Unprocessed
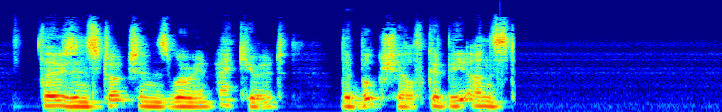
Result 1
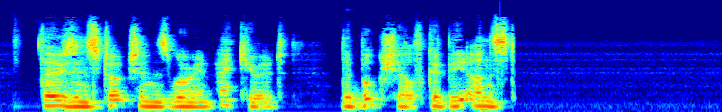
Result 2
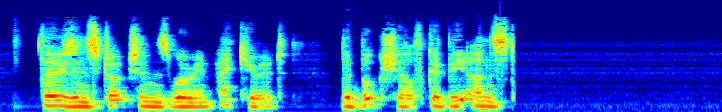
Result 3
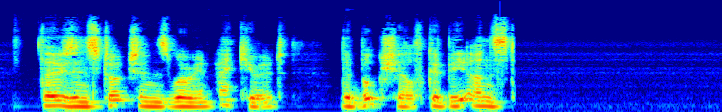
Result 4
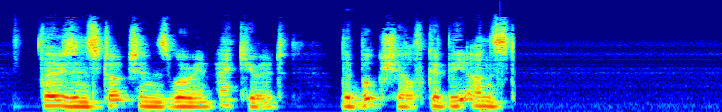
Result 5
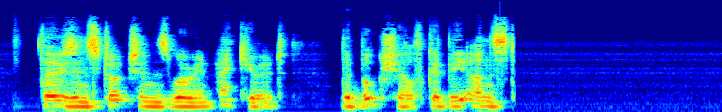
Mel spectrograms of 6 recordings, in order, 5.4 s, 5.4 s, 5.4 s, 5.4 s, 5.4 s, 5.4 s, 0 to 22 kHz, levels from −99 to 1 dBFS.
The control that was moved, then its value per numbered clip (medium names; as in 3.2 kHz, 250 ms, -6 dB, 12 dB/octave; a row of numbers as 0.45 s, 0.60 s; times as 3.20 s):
band-stop, frequency: 390 Hz, 1 kHz, 7 kHz, 2.7 kHz, 150 Hz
